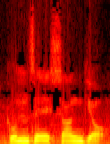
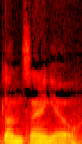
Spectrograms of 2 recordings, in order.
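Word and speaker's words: Gunze Sangyo: And this is my first kit from Gunse Sangyo, or as the Americans would probably say it, Gunsangyo. And even then, I'm sure the Japanese pronunciation I've got there is going terrible. It's Gunse Sangyo, yeah. But I'm saying it terribly.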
